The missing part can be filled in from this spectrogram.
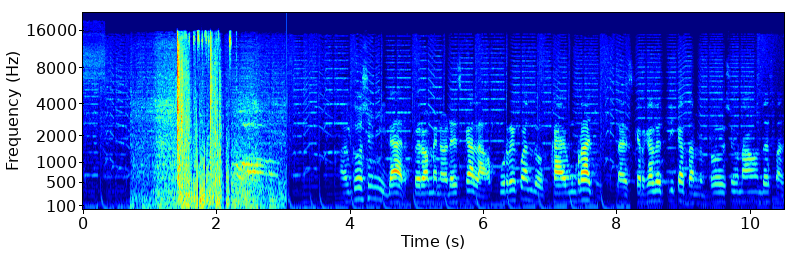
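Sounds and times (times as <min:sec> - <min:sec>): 
explosion blast: 0:00.7 - 0:03.1
speech: 0:04.0 - 0:10.5.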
